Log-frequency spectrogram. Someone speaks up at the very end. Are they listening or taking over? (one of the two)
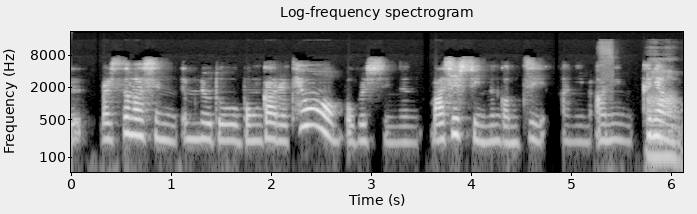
taking over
